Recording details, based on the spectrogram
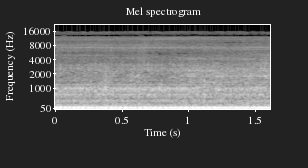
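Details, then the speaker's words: New Beetle Turbo electric water pump relay (large fan relay) stuck closed with engine off: steady low buzz as the pump keeps running instead of stopping after 10-15 minutes, draining the battery; stops when battery positive disconnected. "that is a relay that has not released i'm gonna pull the power off of the positive battery side there it goes off bad relay so as you can hear by that i've got a bad relay the relay is actually sticking and holding that contact together"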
